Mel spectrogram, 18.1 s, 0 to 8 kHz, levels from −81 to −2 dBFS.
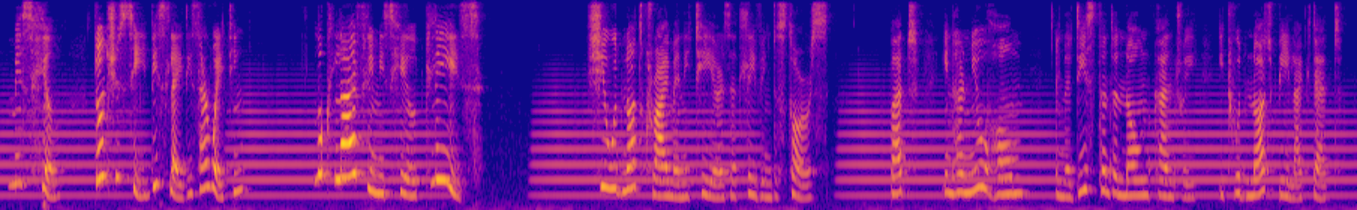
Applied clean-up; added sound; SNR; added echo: none; Brass instrument; 14 dB; none.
